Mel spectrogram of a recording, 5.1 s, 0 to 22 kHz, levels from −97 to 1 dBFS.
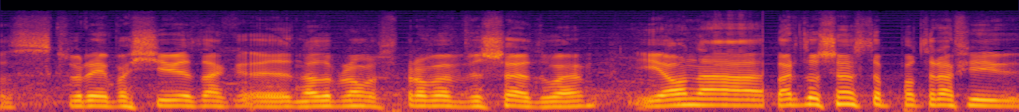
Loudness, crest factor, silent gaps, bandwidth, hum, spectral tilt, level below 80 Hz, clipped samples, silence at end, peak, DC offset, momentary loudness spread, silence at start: -18 LUFS; 14 dB; none; 14.5 kHz; none; -5 dB/octave; -50 dBFS; under 0.1%; 0 s; -4 dBFS; under 0.1%; 5 LU; 0 s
